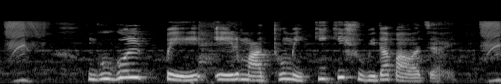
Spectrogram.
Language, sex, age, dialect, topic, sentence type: Bengali, female, 18-24, Standard Colloquial, banking, question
